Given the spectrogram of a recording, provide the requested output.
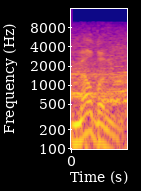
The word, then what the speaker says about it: Melbourne: Melbourne, but they don't pronounce the R down here. It's Melbourne.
